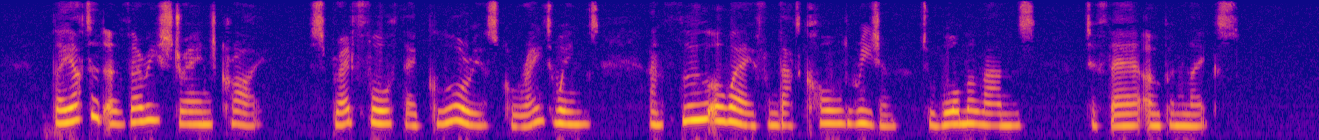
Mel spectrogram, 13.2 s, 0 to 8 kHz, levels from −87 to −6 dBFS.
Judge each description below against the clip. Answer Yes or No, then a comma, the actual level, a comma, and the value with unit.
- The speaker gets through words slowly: Yes, slow, 120 wpm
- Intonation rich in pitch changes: No, average, 2.7 semitones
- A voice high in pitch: Yes, high, 235 Hz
